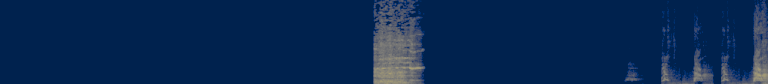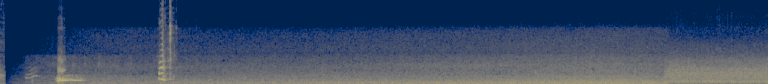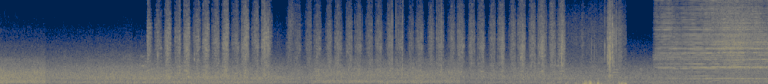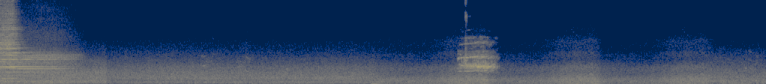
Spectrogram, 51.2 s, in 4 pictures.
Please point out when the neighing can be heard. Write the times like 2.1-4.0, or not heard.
6.2-7.0, 46.0-46.8.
